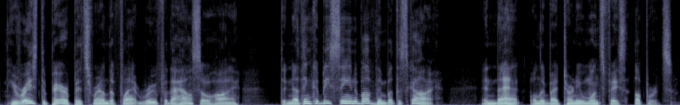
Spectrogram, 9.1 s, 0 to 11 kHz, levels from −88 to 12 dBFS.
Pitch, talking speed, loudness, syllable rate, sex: 135 Hz, 205 wpm, -19 LUFS, 5.8 syllables/s, male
